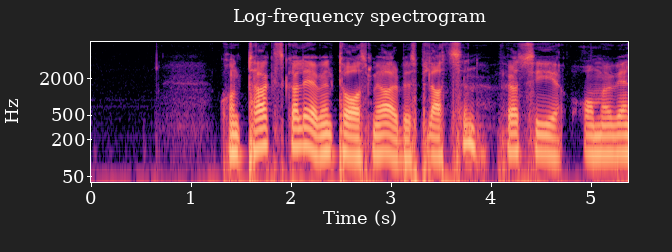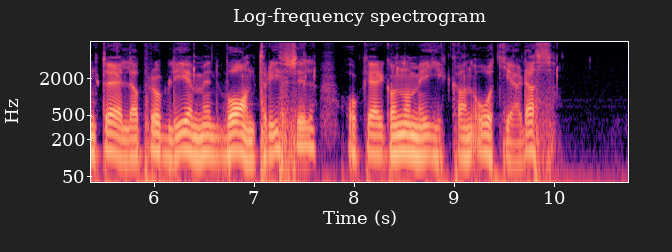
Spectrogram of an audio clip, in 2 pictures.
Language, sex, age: Swedish, male, 55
